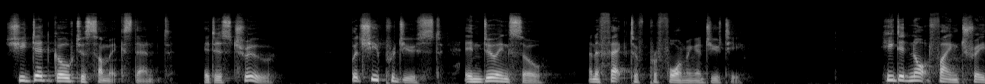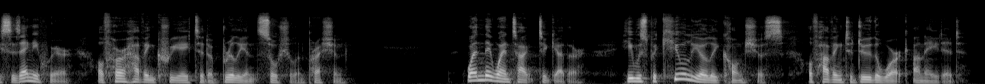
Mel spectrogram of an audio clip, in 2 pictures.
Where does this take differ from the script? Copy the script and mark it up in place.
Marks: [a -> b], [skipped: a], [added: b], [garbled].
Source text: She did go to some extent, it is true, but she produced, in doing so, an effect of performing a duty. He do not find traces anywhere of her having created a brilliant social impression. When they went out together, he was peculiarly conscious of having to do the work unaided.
She did go to some extent, it is true, but she produced, in doing so, an effect of performing a duty. He [do -> did] not find traces anywhere of her having created a brilliant social impression. When they went out together, he was peculiarly conscious of having to do the work unaided.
